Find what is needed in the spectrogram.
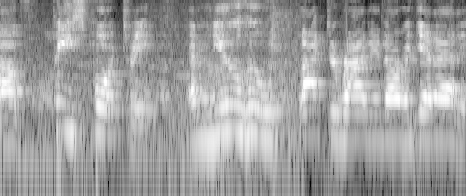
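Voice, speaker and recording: With an American accent and a fairly high pitch, a woman speaks at a fairly slow pace with ordinary pitch variation, over noticeable background noise and audible room echo. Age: 80s+. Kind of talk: rally speech. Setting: outdoor rally with crowd.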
